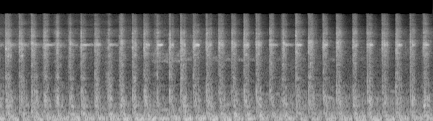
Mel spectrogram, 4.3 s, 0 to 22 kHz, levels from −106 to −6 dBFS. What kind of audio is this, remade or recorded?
remade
